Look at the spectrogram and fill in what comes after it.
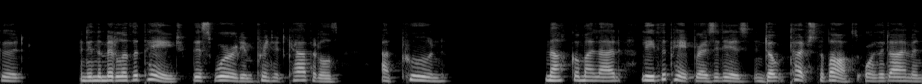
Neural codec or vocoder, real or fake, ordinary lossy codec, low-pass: codec, 16 kHz, 4 kbps, FreqCodec, larger model; fake; AAC, 48 kbps; 7.2 kHz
